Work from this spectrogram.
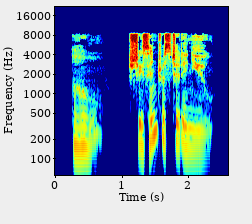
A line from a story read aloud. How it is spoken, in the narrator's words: Yaskander murmured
